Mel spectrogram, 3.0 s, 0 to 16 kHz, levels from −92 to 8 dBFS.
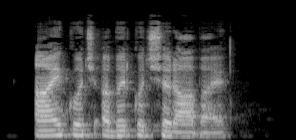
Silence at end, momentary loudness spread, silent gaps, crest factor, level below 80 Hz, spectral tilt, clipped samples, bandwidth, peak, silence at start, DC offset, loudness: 0.7 s; 10 LU; none; 20 dB; -62 dBFS; -4 dB/octave; under 0.1%; 9.4 kHz; 0 dBFS; 0.35 s; under 0.1%; -18 LUFS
